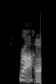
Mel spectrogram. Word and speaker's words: Rokit: It's spelled R-O-K-I-T. Rocket. – Oh. Not even E-T? Just I... – Rocket.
